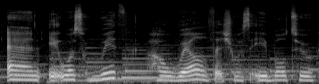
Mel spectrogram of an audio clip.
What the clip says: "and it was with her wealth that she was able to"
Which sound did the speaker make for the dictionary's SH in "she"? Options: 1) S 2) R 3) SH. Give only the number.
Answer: 3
